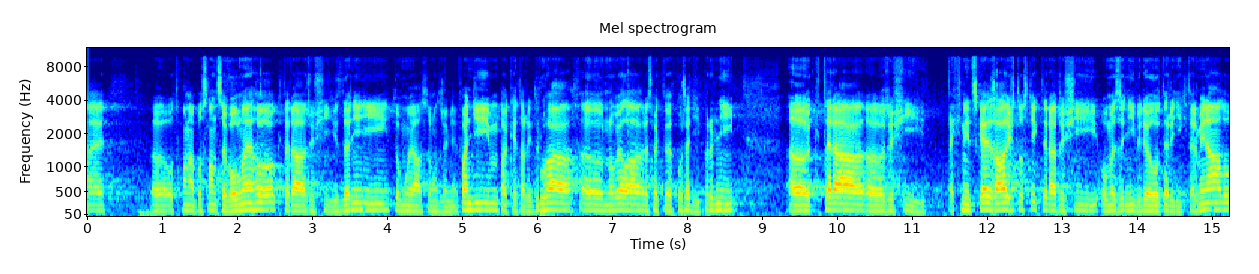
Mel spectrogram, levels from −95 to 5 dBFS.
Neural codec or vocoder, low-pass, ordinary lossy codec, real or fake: vocoder, 22.05 kHz, 80 mel bands, WaveNeXt; 9.9 kHz; Opus, 64 kbps; fake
